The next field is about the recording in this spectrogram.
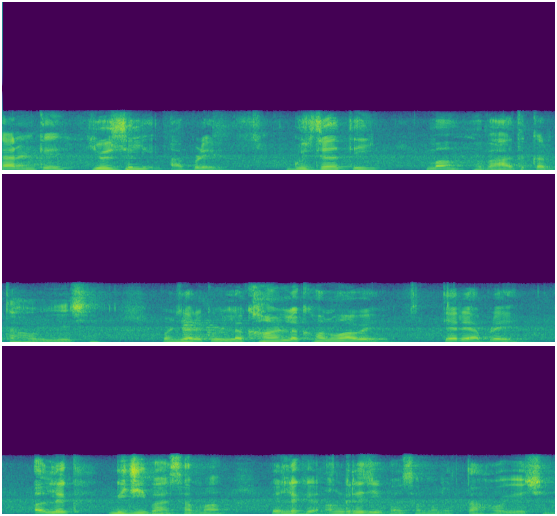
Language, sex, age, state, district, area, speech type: Gujarati, male, 30-45, Gujarat, Anand, urban, spontaneous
